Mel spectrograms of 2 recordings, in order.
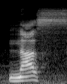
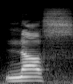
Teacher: নুন সোয়াদ যাব নস, নস, নাস, এটা হবে না, হবে নস, মোটা করতে হবে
